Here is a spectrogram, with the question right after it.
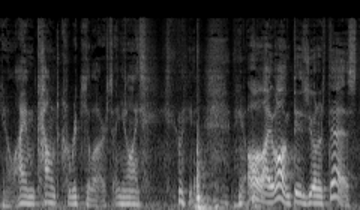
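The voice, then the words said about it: Vampire voice with Russian accent. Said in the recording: “Why does the vampire sound Russian?”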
